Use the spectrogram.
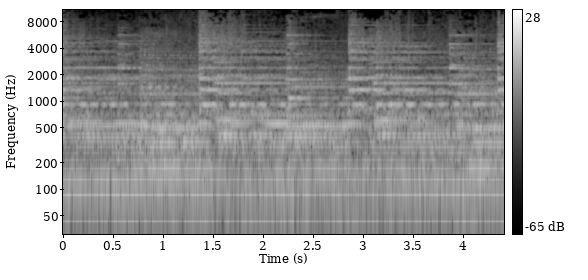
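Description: The cathedral bells of Santiago de Compostela tolling in a dense, ringing peal, overlapping strikes about every one and a half seconds with long resonant hum between, loud, no voices.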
